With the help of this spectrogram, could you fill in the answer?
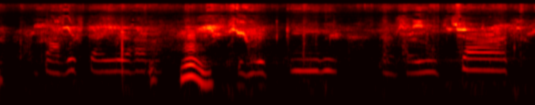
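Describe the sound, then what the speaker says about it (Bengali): Several birds call nearby in short, repeated whistled and cooing notes, spaced out with brief pauses, fairly clear against a quiet village background near fish ponds. "মনোরম সুন্দর পাখির ডাক"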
